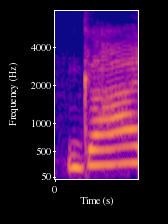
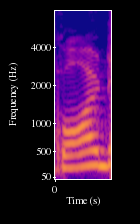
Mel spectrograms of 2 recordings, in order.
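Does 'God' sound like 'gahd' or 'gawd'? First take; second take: gahd; gawd. First: The vowel is open and unrounded, like gahd. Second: The vowel is rounded, like gawd. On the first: "गार ही निकलता है" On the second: "गॉड निकलता ही नहीं है मेरे मुँह से"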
